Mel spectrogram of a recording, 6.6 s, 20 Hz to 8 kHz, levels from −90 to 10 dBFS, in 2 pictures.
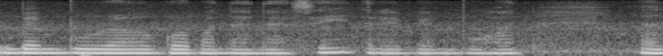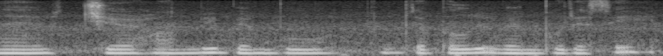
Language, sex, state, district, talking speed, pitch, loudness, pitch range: Nagamese, female, Nagaland, Dimapur, 160 wpm, 195 Hz, -15 LUFS, 190-205 Hz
